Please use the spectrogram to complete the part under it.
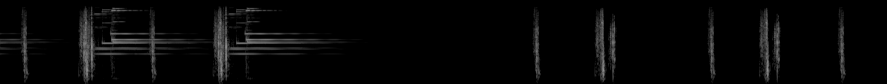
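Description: Playing cards make short clicking sounds as they are moved.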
